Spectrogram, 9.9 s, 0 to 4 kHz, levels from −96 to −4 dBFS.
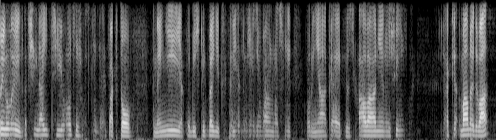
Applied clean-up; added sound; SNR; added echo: neural separator model SepFormer WHAMR!.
